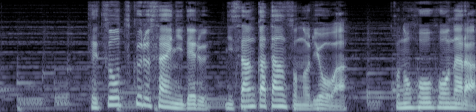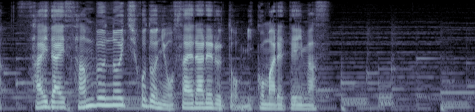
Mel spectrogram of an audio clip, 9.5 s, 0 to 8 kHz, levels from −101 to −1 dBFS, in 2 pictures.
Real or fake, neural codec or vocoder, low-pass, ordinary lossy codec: real; none; none; none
